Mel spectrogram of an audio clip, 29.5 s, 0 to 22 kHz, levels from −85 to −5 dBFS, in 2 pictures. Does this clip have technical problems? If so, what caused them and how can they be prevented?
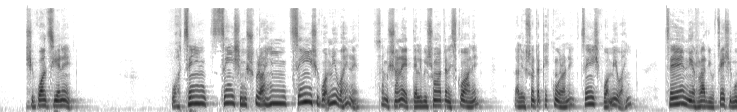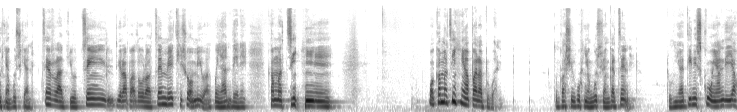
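Yes. Damaged data in a compressed stream at 0.49 to 0.53 s: corrupted bytes make the decoder misread frames and resynchronise, producing a brief glitch. Prevent it with checksummed, error-protected transfer and storage.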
